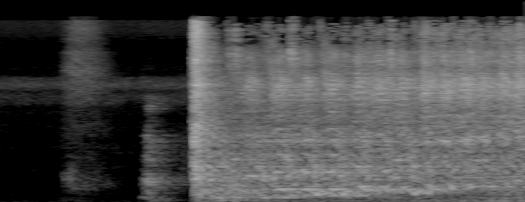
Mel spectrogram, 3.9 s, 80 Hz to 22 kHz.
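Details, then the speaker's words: 1954 Ferguson 20 TEF diesel tractor, cold start after glow plug heating, battery condition uncertain: short crank, then diesel catches and settles into steady clatter with revs wandering slightly; normal cold start. "Okay, this is a cold start. Don't know how good the battery is. It started yesterday, but we'll see if it's any better."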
